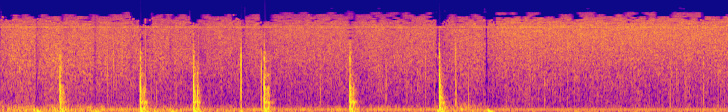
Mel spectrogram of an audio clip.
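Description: Hiss and a steady low hum from an old film soundtrack, broken by about ten irregular sharp knocks or clicks during the first five seconds.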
